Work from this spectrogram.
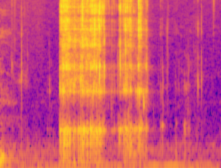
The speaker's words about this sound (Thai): He or she is sucking on a straw and he or she might be slurping นั่นคือเสียงที่คุณได้ยินอยู่ตอนนี้นะครับ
